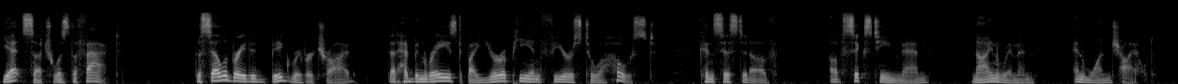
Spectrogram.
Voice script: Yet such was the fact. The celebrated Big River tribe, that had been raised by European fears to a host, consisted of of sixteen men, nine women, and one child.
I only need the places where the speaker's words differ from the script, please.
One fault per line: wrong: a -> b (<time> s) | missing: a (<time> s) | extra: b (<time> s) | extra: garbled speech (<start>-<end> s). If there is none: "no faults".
no faults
